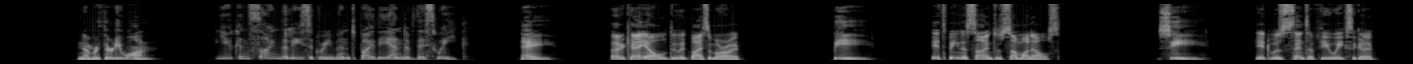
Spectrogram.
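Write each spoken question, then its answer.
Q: You can sign the lease agreement by the end of this week.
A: A: Okay, I'll do it by tomorrow.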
